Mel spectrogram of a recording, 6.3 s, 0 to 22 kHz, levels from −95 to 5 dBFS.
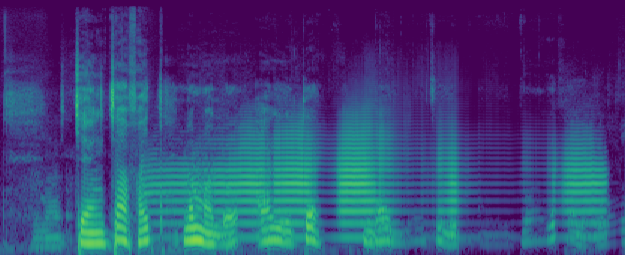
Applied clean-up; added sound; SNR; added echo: neural mask model RNNoise.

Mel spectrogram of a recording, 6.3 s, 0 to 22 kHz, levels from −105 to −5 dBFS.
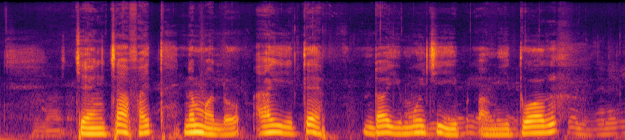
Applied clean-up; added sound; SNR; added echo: none; none; none; none.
